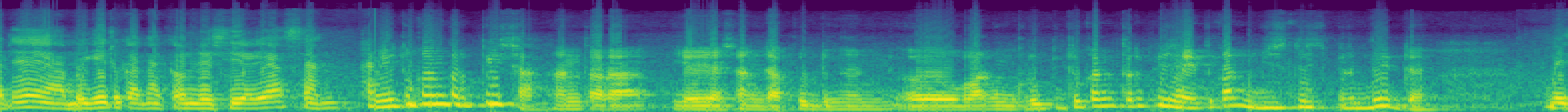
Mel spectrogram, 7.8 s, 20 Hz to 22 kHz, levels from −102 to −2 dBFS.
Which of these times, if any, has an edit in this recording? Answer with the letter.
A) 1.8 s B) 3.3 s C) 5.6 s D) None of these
A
